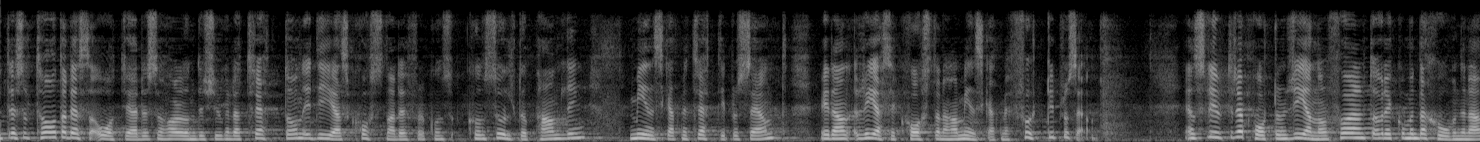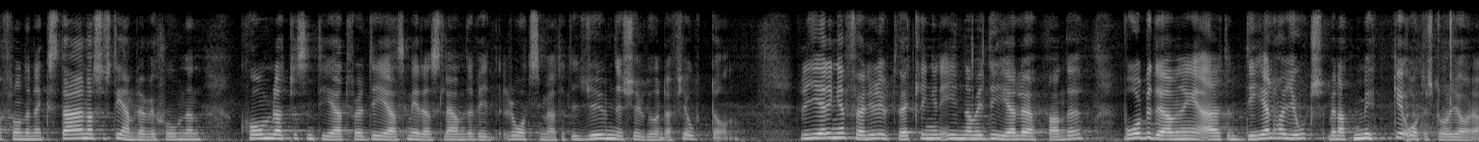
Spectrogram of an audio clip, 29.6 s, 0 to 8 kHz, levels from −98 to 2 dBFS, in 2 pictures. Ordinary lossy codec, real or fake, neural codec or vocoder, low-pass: none; fake; autoencoder, 48 kHz, 128 numbers a frame, DAC-VAE, trained on Japanese speech; 7.2 kHz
